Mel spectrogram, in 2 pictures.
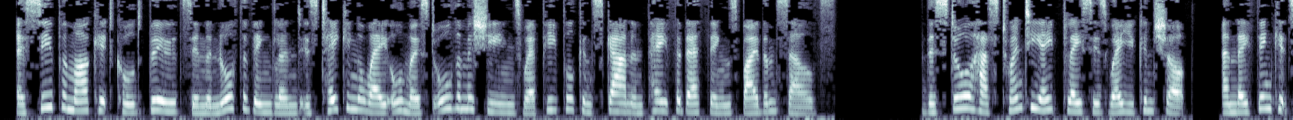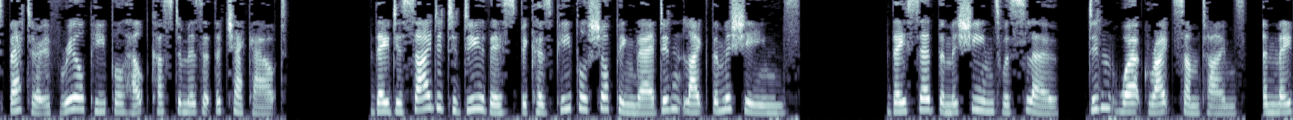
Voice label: English Lower Intermediate NORMAL Reading; Booths Store Removes Self Pay Machines Wants Happ; English Newsroom

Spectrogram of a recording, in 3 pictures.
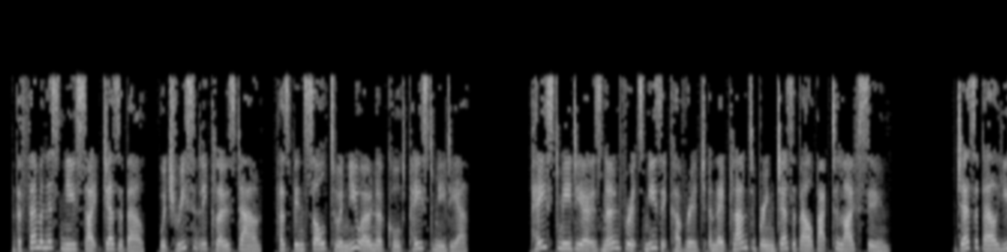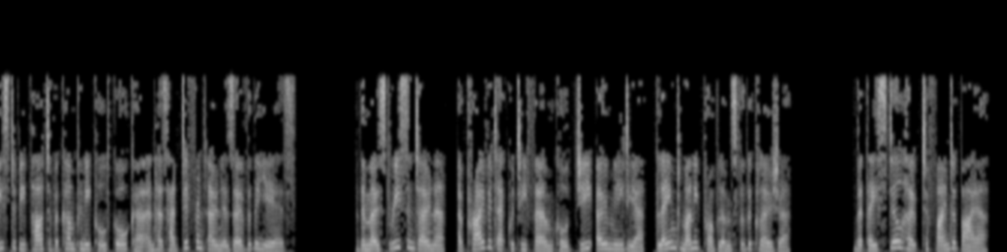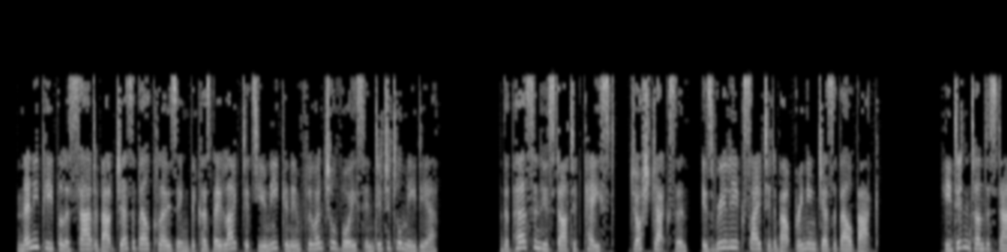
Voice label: English Newsroom Upper Intermediate FAST Reading; Jezebel Feminist News Site Sold to Paste Media

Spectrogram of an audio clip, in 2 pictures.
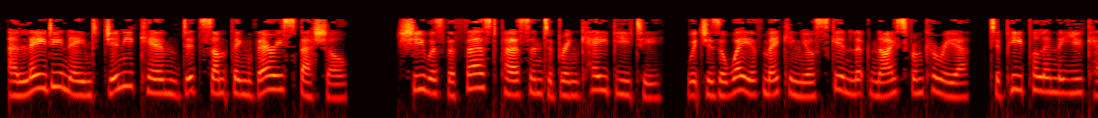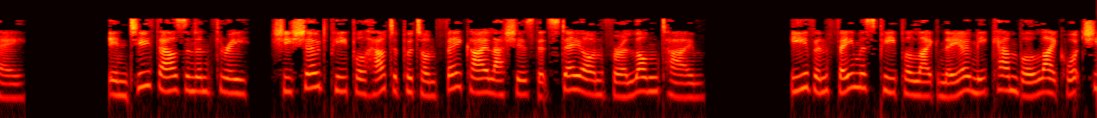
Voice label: English Beginner NORMAL Reading; English Newsroom

